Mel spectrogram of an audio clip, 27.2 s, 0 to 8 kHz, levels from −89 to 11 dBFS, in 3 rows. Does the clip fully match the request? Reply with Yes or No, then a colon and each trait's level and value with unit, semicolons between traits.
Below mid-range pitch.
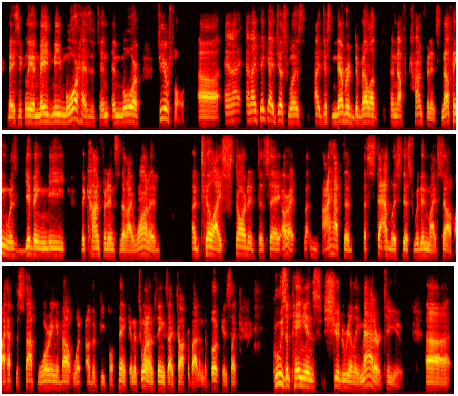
Yes: low, 120 Hz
